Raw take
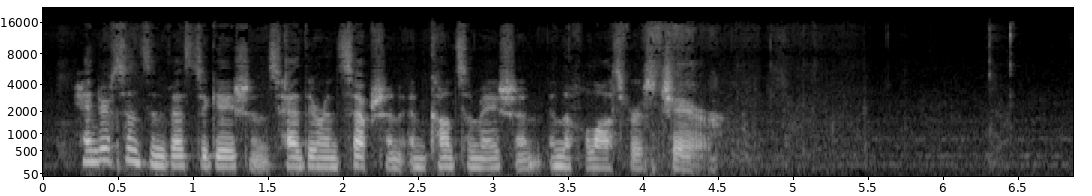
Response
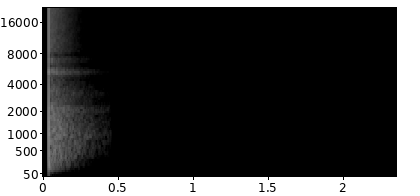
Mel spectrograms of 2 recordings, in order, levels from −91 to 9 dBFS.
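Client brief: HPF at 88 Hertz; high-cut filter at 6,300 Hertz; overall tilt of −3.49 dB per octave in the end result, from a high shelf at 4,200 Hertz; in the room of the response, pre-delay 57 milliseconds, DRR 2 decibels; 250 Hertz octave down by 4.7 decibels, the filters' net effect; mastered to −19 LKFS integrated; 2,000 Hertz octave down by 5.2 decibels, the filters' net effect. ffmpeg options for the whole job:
-filter_complex "[0:a]highpass=88,lowpass=6300,equalizer=frequency=250:width_type=o:gain=-7,equalizer=frequency=2000:width_type=o:gain=-5,highshelf=frequency=4200:gain=-7.5,asplit=2[link_01][link_02];[1:a]atrim=start_sample=2205,adelay=57[link_03];[link_02][link_03]afir=irnorm=-1:irlink=0,volume=-9.5dB[link_04];[link_01][link_04]amix=inputs=2:normalize=0,volume=8.5dB"

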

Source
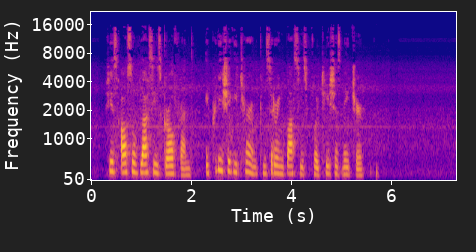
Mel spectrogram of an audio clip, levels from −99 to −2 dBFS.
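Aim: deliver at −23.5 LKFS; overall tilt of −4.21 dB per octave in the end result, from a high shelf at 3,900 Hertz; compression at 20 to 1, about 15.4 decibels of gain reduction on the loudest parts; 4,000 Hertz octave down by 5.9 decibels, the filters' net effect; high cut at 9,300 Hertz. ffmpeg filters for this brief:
ffmpeg -i in.wav -af "lowpass=9300,highshelf=frequency=3900:gain=-4,equalizer=frequency=4000:width_type=o:gain=-5,acompressor=threshold=-24dB:ratio=20,volume=8dB" out.wav

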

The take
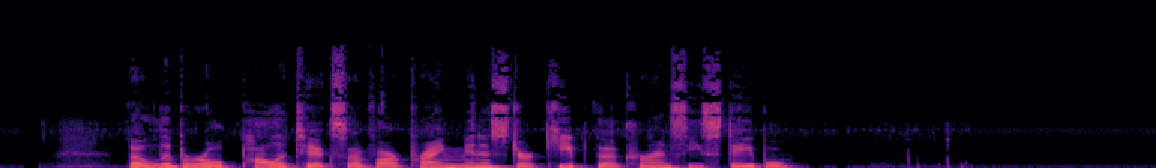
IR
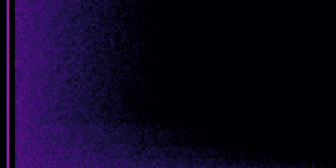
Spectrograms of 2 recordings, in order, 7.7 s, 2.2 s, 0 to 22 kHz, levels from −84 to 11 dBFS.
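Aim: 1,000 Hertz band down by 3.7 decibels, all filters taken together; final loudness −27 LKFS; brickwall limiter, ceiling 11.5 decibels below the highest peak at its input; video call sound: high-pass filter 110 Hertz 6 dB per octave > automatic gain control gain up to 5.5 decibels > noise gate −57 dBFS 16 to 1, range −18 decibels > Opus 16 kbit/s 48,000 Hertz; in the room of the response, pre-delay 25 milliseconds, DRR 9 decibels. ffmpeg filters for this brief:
-filter_complex "[0:a]equalizer=frequency=1000:width_type=o:gain=-5,alimiter=limit=-23dB:level=0:latency=1,asplit=2[link_01][link_02];[1:a]atrim=start_sample=2205,adelay=25[link_03];[link_02][link_03]afir=irnorm=-1:irlink=0,volume=-8.5dB[link_04];[link_01][link_04]amix=inputs=2:normalize=0,highpass=frequency=110:poles=1,dynaudnorm=maxgain=5.5dB,agate=range=-18dB:threshold=-57dB:ratio=16,volume=5.5dB" -ar 48000 -c:a libopus -b:a 16k

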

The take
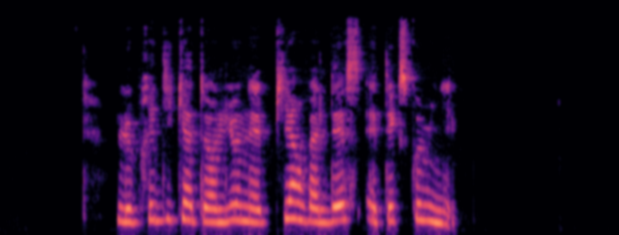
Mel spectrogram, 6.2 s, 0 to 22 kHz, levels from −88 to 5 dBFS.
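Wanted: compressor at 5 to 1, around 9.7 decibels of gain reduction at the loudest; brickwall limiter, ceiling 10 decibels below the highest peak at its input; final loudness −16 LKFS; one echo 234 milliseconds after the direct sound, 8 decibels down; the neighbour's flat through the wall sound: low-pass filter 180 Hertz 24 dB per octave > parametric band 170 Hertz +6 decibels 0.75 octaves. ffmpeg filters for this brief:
ffmpeg -i in.wav -af "acompressor=threshold=-24dB:ratio=5,alimiter=limit=-23.5dB:level=0:latency=1,lowpass=frequency=180:width=0.5412,lowpass=frequency=180:width=1.3066,equalizer=frequency=170:width_type=o:width=0.75:gain=6,aecho=1:1:234:0.398,volume=27dB" out.wav

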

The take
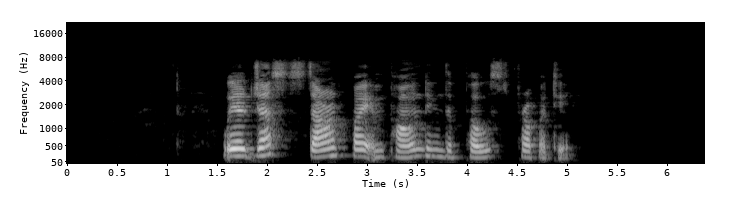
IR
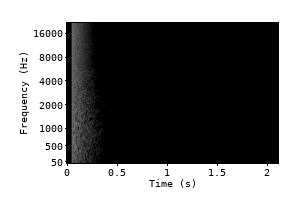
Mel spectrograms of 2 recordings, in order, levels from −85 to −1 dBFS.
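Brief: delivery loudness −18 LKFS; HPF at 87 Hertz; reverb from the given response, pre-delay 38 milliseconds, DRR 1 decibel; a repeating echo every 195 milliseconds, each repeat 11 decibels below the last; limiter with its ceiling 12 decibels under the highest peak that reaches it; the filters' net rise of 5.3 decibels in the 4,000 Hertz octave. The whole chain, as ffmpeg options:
-filter_complex "[0:a]highpass=87,equalizer=frequency=4000:width_type=o:gain=7,alimiter=limit=-21dB:level=0:latency=1,aecho=1:1:195|390|585:0.282|0.0789|0.0221,asplit=2[link_01][link_02];[1:a]atrim=start_sample=2205,adelay=38[link_03];[link_02][link_03]afir=irnorm=-1:irlink=0,volume=-3.5dB[link_04];[link_01][link_04]amix=inputs=2:normalize=0,volume=12dB"

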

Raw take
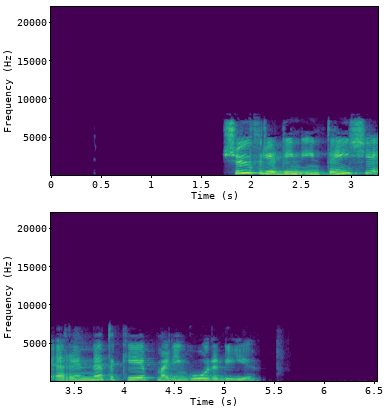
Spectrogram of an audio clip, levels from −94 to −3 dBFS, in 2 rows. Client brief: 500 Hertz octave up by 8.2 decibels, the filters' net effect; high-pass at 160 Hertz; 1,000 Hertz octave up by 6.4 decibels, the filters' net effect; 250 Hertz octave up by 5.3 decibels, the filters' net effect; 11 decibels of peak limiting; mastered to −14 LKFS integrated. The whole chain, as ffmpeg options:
ffmpeg -i in.wav -af "highpass=160,equalizer=frequency=250:width_type=o:gain=4.5,equalizer=frequency=500:width_type=o:gain=7.5,equalizer=frequency=1000:width_type=o:gain=5,volume=9.5dB,alimiter=limit=-4dB:level=0:latency=1" out.wav

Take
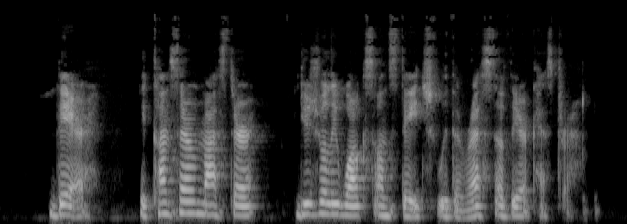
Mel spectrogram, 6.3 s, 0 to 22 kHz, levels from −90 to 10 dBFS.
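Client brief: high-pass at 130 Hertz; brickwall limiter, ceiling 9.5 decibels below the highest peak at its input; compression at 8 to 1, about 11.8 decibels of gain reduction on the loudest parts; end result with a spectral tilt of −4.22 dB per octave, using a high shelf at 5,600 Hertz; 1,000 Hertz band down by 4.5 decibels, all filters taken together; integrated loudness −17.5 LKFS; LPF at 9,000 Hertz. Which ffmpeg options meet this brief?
ffmpeg -i in.wav -af "highpass=130,lowpass=9000,equalizer=frequency=1000:width_type=o:gain=-5.5,highshelf=frequency=5600:gain=-6,acompressor=threshold=-30dB:ratio=8,volume=21.5dB,alimiter=limit=-5.5dB:level=0:latency=1" out.wav

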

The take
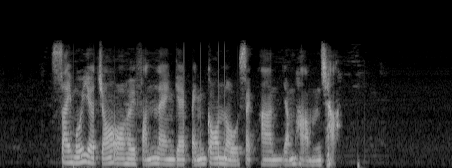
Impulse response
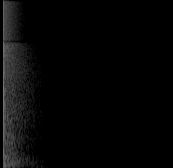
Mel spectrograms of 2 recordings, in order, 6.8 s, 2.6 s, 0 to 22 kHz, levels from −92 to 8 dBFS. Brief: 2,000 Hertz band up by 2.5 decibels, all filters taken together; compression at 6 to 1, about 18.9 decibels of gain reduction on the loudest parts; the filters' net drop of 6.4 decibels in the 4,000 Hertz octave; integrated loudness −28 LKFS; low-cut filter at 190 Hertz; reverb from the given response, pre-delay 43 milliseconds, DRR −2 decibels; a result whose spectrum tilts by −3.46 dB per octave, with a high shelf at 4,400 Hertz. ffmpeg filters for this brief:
-filter_complex "[0:a]highpass=190,equalizer=frequency=2000:width_type=o:gain=6,equalizer=frequency=4000:width_type=o:gain=-5.5,highshelf=frequency=4400:gain=-8.5,acompressor=threshold=-39dB:ratio=6,asplit=2[link_01][link_02];[1:a]atrim=start_sample=2205,adelay=43[link_03];[link_02][link_03]afir=irnorm=-1:irlink=0,volume=-0.5dB[link_04];[link_01][link_04]amix=inputs=2:normalize=0,volume=10.5dB"

